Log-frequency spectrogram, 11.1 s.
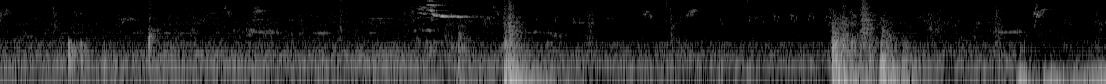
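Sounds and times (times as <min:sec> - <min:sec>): dull knocks: 0:08.3 - 0:09.3.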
